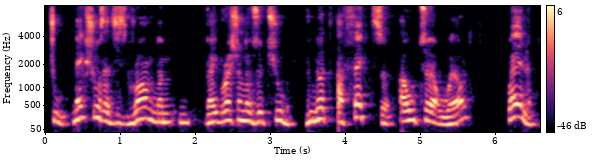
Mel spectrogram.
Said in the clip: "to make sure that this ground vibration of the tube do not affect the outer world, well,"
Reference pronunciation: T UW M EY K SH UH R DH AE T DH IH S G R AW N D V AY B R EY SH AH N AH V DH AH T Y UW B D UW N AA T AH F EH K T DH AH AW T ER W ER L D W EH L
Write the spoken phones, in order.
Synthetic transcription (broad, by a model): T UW M EY K SH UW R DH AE T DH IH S G R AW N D V AY B R EY SH AH N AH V DH AH T Y UW B D UW N AA T AH F EH K T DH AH AW T ER W ER L D W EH L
